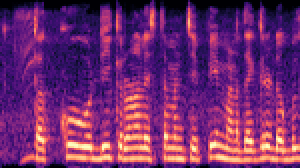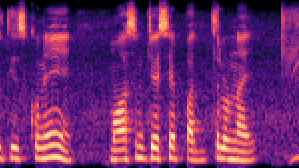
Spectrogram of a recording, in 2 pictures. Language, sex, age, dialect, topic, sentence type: Telugu, male, 18-24, Utterandhra, banking, statement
